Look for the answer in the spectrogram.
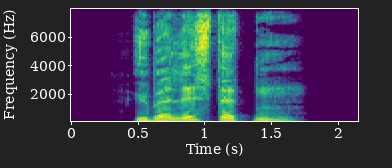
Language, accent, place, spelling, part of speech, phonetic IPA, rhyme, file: German, Germany, Berlin, überlisteten, adjective / verb, [yːbɐˈlɪstətn̩], -ɪstətn̩, De-überlisteten.ogg
- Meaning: inflection of überlisten: 1. first/third-person plural preterite 2. first/third-person plural subjunctive II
